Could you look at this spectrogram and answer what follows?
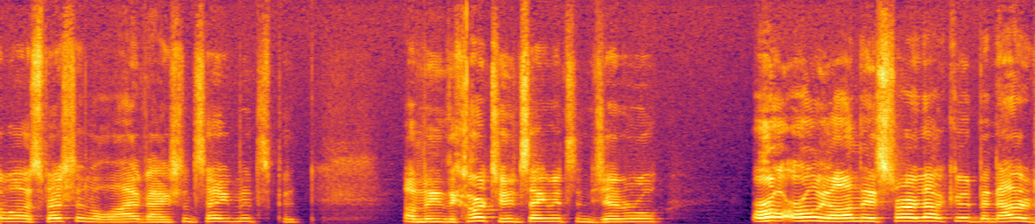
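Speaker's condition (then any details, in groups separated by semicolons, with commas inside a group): Cerebral palsy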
